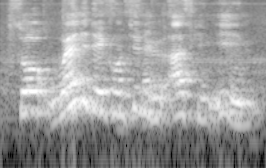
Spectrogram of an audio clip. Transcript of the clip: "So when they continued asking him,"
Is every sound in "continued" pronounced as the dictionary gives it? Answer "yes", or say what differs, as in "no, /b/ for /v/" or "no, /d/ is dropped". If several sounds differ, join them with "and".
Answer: no, /d/ is dropped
